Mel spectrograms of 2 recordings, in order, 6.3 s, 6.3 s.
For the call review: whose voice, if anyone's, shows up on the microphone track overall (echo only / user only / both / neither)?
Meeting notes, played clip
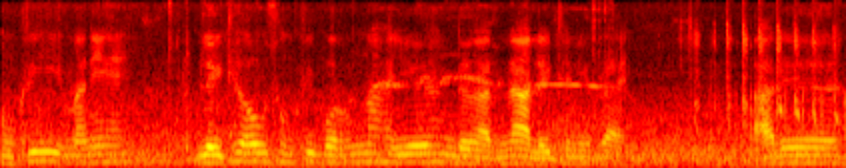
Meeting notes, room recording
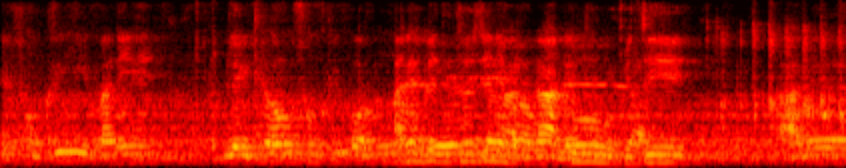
both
